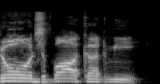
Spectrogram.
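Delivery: very slow, deliberate delivery, each word separate. Told to make a line to a barking dog sound like Arnie: Arnold Schwarzenegger impression. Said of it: "make it sound like Arnie".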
